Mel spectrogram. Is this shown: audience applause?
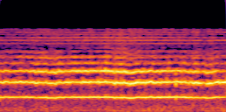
no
